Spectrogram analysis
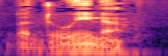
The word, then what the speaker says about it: Ladua: him holder and well ladua that's probably the closest correct pronunciation is ladua not that it matters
